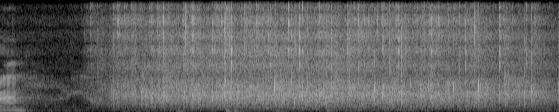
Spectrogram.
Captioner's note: audience applauding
